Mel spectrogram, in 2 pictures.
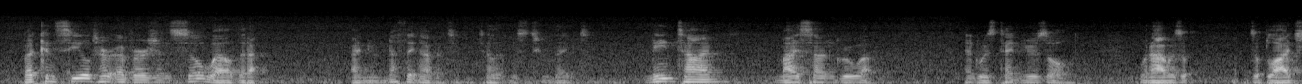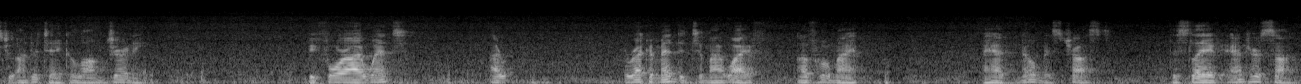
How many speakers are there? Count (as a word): one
